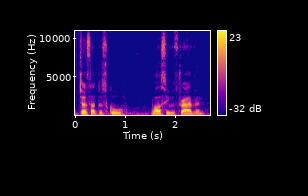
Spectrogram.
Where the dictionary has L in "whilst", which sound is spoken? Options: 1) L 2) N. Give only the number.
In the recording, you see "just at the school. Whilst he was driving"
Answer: 1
